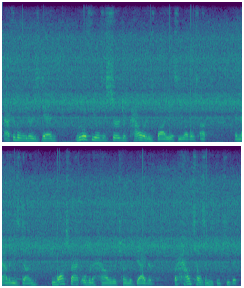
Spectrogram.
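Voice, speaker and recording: A man's voice: on the high side, brisk, warm tone, slight background noise, low-quality recording. A man narrating a plot recap from a script, telling the story as it unfolds.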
